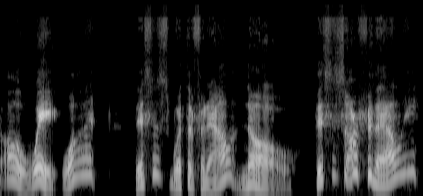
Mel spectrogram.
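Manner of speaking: high, incredulous squeak of disbelief; mock shock. She-Hulk reacting to the finale twist, squeaking in mock disbelief. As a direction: ham up her baffled shock at the finale.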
